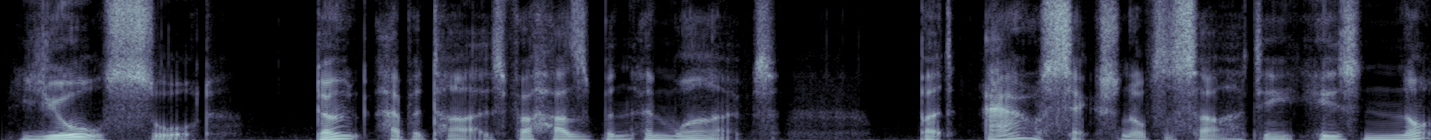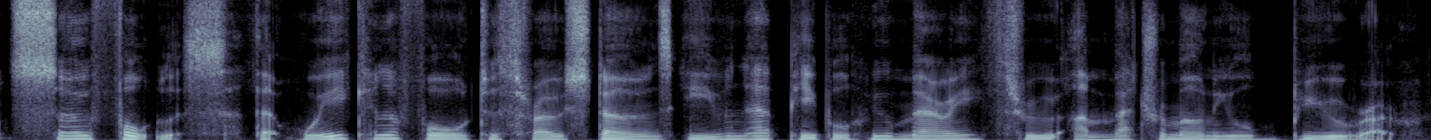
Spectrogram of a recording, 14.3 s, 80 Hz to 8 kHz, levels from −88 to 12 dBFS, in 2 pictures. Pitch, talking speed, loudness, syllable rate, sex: 120 Hz, 140 wpm, -21 LUFS, 4.1 syllables/s, male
